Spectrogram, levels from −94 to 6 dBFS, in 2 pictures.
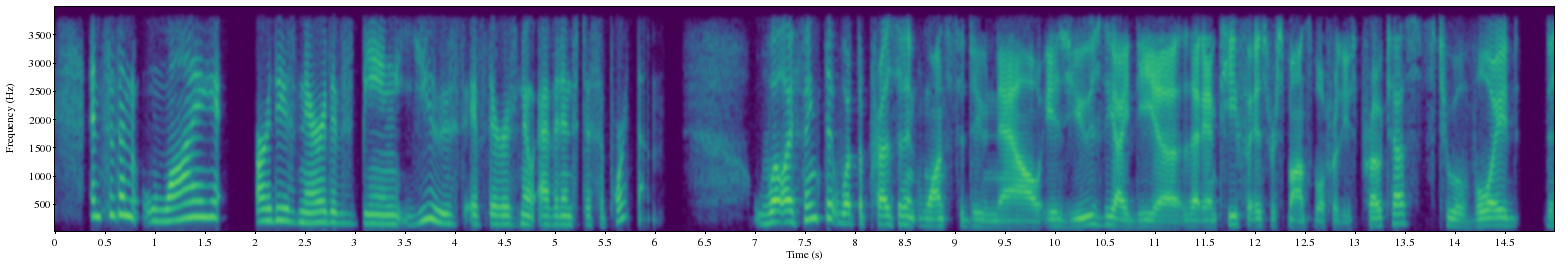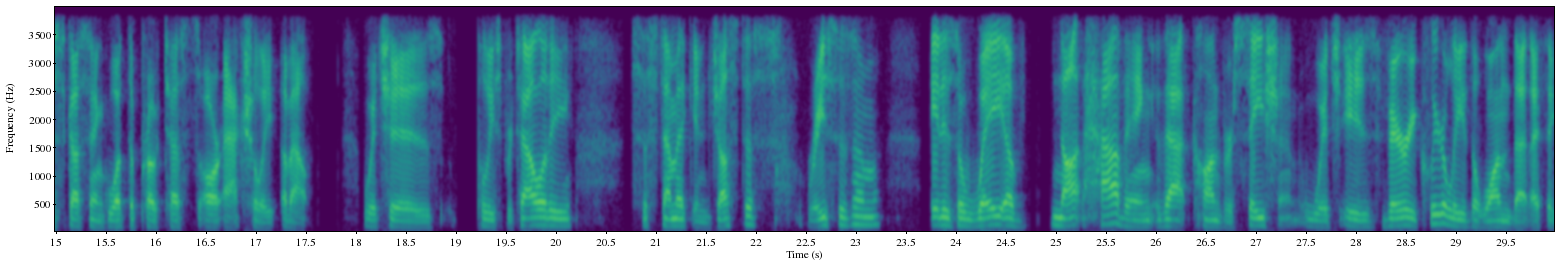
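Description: The speech sits in the narrow telephone band, consistent with 8 kHz mu-law G.711 coding, and no technical fault can be heard anywhere in it.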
